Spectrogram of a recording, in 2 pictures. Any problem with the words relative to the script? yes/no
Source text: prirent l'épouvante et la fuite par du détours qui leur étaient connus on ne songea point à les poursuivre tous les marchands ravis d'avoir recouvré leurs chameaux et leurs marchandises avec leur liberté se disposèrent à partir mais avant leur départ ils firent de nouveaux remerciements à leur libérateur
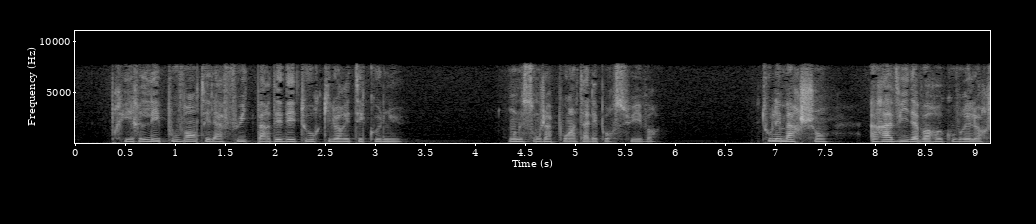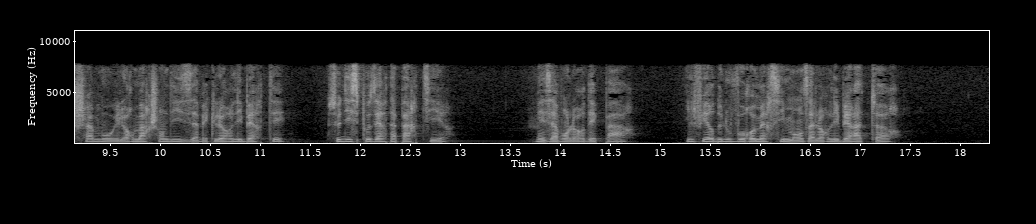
yes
